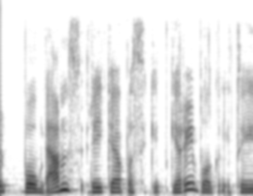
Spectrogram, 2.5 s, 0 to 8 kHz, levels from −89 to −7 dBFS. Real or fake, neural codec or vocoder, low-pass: fake; codec, 16 kHz, 8 kbps, FreqCodec, larger model; 7.2 kHz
